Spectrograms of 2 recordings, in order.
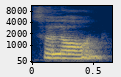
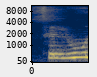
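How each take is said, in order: First: The final syllable does not sound like 'noo'. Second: The final syllable sounds like 'noo'. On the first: The speaker calls it right. "नू नहीं है" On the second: The speaker calls it wrong. "सलून नहीं, नू नहीं है"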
